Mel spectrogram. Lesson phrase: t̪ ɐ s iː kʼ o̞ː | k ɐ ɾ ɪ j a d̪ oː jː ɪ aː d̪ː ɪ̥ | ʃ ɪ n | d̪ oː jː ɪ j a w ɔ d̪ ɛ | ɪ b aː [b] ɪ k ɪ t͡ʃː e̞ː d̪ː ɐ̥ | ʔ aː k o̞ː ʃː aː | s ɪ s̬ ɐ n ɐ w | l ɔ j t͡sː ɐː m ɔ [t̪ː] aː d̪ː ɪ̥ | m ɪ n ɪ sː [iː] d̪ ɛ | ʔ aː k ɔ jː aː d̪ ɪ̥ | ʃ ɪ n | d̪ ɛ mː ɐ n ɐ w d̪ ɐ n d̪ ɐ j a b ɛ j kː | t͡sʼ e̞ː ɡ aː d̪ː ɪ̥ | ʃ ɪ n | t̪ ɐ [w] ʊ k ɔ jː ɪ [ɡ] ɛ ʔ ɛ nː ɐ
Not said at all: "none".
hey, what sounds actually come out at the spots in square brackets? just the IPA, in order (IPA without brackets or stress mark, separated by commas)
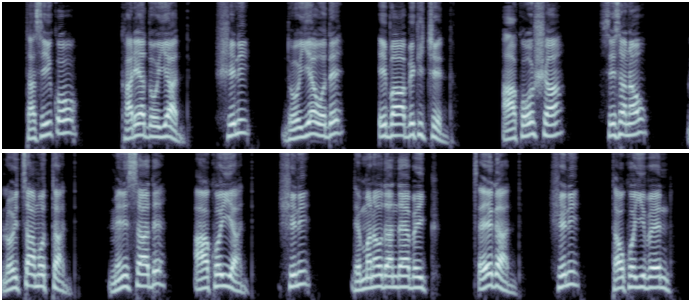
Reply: b, t̪ː, aː, w, b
